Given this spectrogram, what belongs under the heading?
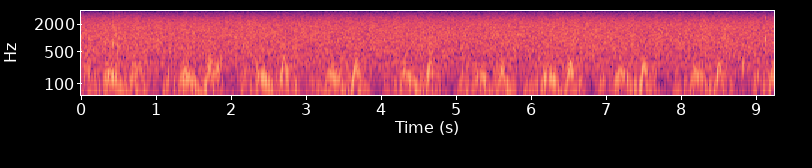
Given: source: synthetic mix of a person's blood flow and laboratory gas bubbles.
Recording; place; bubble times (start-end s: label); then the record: Doppler ultrasound of blood flow; precordium
0.00-0.24 s: bubbles
0.35-0.53 s: bubbles
8.80-8.89 s: bubbles
9.09-9.17 s: bubbles
From the record:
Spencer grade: 2 (many but less than half of the cardiac periods contain bubble signals, singularly or in groups); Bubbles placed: anywhere in the cardiac cycle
